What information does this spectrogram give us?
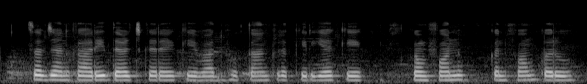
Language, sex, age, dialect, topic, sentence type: Maithili, female, 18-24, Eastern / Thethi, banking, statement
